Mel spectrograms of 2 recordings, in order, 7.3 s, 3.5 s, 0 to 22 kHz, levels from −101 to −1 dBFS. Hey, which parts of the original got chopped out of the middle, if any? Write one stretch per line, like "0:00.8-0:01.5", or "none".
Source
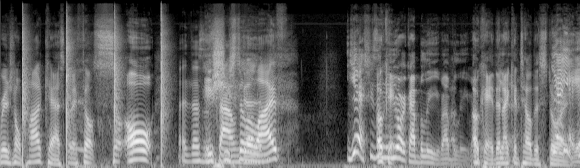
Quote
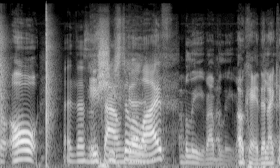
0:03.8-0:05.3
